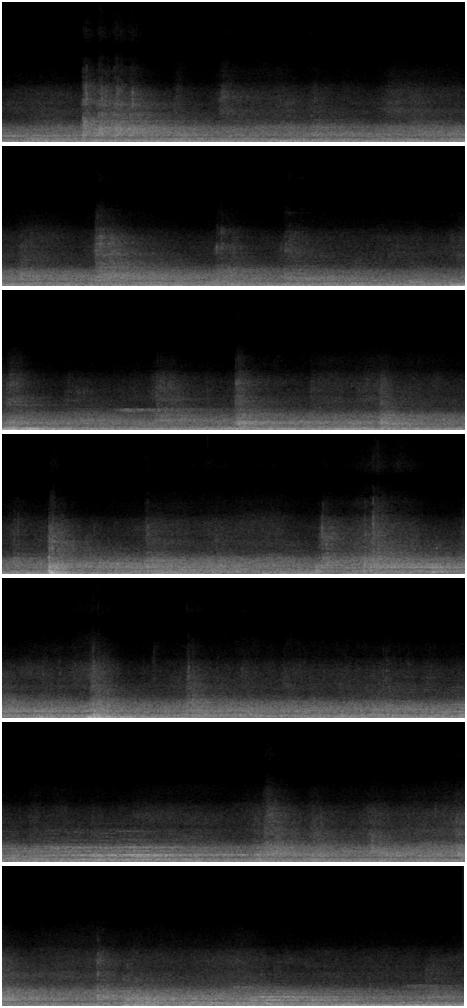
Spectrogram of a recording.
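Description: Ice hockey play on an indoor rink: skates scraping and carving the ice and sticks clacking, over a steady low hum. About fourteen seconds in there is a single sharp crack of a hard hit, with duller thuds a few seconds before and after.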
